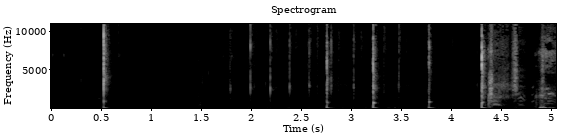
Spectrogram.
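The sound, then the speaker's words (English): A series of sharp, irregular slapping claps, like one buttock cheek clapping, with a loud smack first, a scatter of softer pats, then a burst of harder slaps at the end. “What's the sound of one cheek clapping?”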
